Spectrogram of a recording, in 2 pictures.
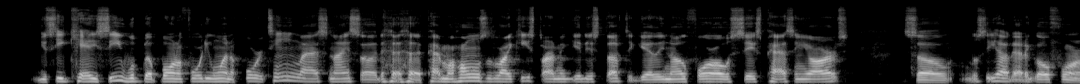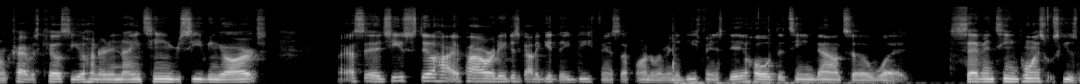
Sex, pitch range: male, 105-130 Hz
